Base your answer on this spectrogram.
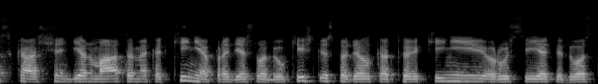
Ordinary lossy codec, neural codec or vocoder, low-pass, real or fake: Opus, 32 kbps; none; 9.9 kHz; real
